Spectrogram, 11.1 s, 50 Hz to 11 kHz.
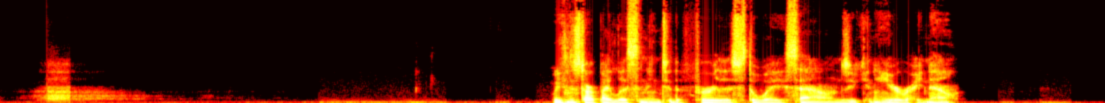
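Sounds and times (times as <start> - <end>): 
deep breathing during a relaxation exercise: 0.2 - 2.5
speech: 5.5 - 9.6.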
